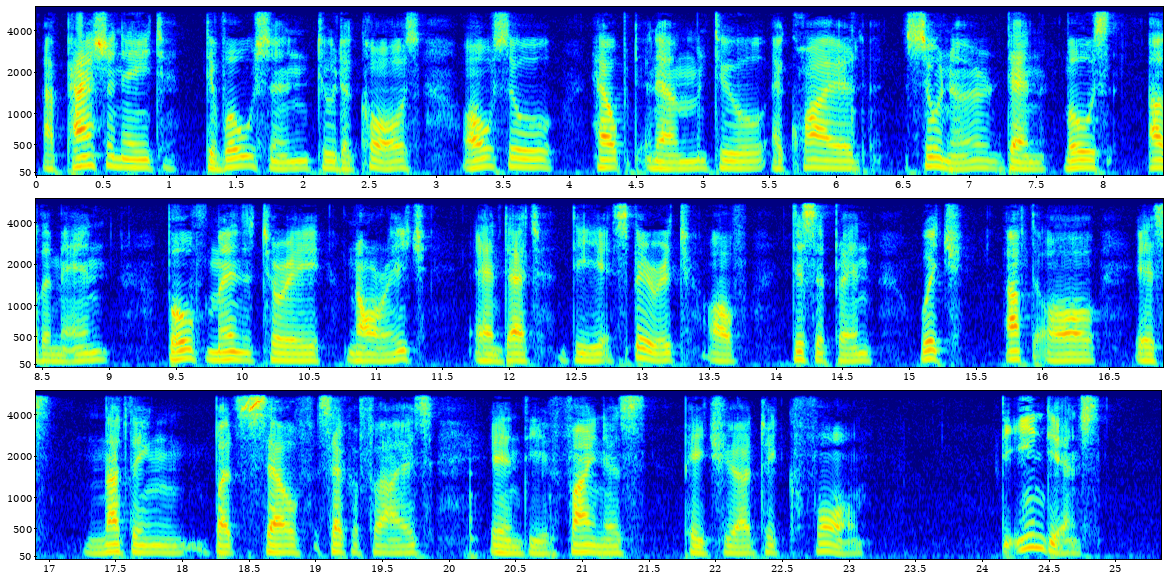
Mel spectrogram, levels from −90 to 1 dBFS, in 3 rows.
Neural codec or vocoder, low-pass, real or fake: none; 5.4 kHz; real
